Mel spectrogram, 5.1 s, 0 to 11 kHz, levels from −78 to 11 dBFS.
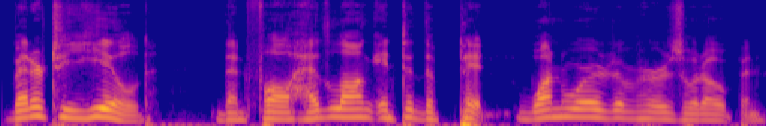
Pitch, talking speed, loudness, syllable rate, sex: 145 Hz, 175 wpm, -19 LUFS, 4.6 syllables/s, male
